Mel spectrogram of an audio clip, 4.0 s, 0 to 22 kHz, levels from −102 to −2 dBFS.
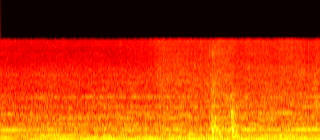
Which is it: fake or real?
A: fake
